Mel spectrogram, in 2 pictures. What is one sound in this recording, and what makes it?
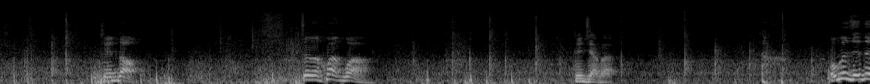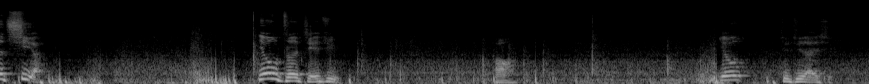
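A middle-aged man speaks in short, spaced phrases, in a room with a slight echo.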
